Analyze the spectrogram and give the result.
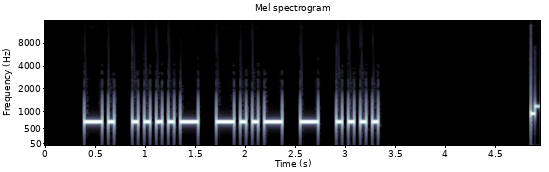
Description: Morse code, heard as a keyed tone, about 20 wpm, 700 Hz. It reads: N4XTH
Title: USA Call Signs Repeated 3x 20wpm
